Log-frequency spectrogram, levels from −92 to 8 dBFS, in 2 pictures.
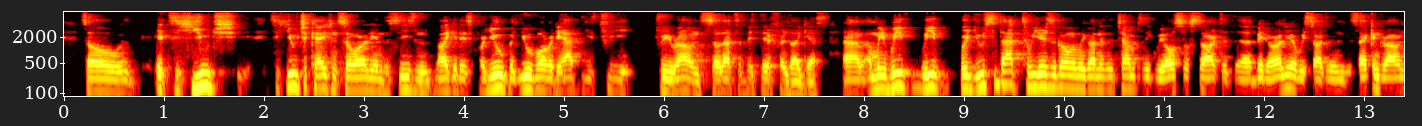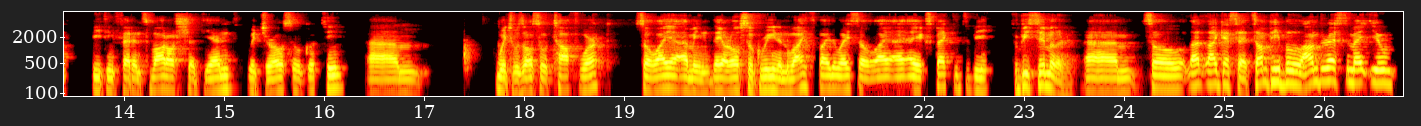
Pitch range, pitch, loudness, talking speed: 115-135 Hz, 120 Hz, -14 LUFS, 260 wpm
